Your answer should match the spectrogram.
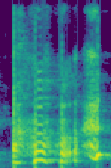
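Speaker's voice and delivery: high, teasing giggle; amused high-pitched laughter; acted laugh. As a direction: burst into a high playful laugh. Granddaughter laughs at climbing grandfather.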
